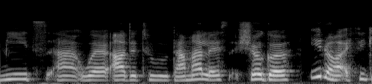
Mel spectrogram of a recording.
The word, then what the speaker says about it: tamale: people and I'm like it's not tamales it's tamale it's notal yes we pronounce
